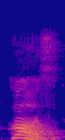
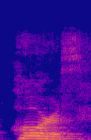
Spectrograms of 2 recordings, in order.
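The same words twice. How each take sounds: First: The R sound is left out. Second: The R sound is clearly pronounced. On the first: "in British English, you don't pronounce the R" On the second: "in America, you pronounce the R"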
